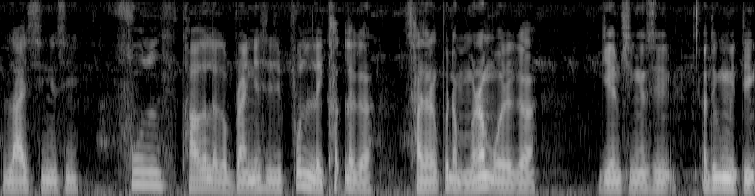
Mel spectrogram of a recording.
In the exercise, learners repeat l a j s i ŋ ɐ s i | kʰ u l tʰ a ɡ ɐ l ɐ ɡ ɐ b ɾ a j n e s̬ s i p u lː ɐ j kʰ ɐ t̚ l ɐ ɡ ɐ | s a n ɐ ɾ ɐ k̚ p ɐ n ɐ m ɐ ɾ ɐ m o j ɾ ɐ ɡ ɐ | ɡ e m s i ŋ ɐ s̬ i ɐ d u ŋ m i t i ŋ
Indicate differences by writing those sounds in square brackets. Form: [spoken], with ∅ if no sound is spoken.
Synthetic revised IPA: l a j s i ŋ ɐ s i | [pʰ] u l tʰ a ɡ ɐ l ɐ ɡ ɐ b ɾ a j n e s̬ s i [pʰ] u lː ɐ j kʰ ɐ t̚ l ɐ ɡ ɐ | s a n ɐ ɾ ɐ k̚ p ɐ n ɐ m ɐ ɾ ɐ m o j ɾ ɐ ɡ ɐ | ɡ e m s i ŋ ɐ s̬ i ɐ d u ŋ m i t i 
